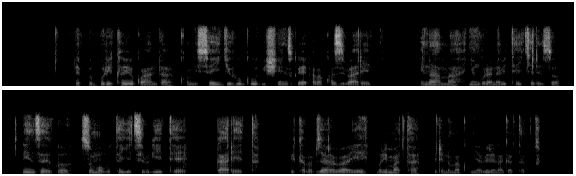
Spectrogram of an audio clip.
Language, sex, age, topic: Kinyarwanda, male, 18-24, government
